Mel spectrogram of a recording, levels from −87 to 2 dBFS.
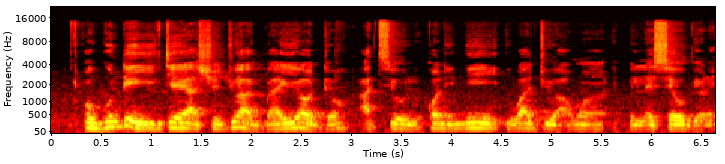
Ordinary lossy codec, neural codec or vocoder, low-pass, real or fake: none; vocoder, 48 kHz, 128 mel bands, Vocos; 14.4 kHz; fake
